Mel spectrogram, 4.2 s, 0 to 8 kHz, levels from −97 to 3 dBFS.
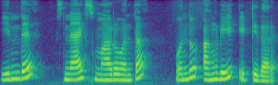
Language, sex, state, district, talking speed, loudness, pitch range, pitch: Kannada, female, Karnataka, Bangalore, 85 wpm, -15 LUFS, 195-245 Hz, 205 Hz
